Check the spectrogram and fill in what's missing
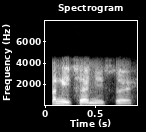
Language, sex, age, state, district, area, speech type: Assamese, male, 18-30, Assam, Sivasagar, rural, conversation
